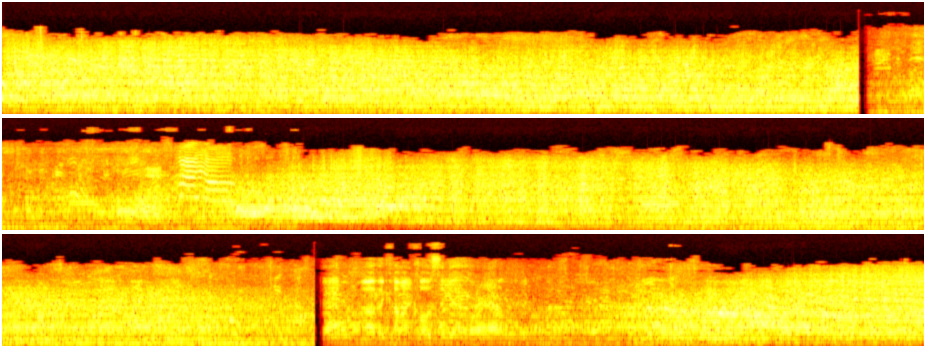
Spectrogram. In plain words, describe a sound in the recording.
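Jet engines roar loudly overhead outdoors.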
